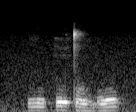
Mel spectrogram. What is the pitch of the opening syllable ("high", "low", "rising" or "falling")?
low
